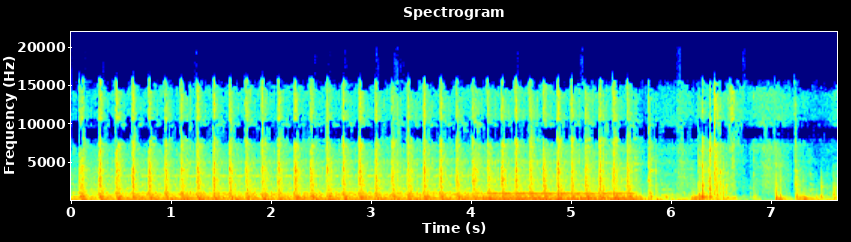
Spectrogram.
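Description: A sewing machine runs a steady straight seam along a ruled line, its needle ticking in a fast, even rhythm for several seconds before stopping, followed by a few soft handling clicks.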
